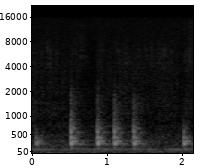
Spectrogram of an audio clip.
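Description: Marker pen writing on a whiteboard: four short strokes, starting about half a second in and following each other quickly.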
